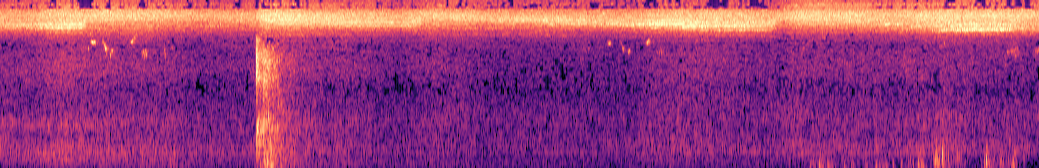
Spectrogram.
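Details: Unbroken high buzzing drone of summer cicadas at a rural Japanese dam park near Tokyo, interrupted by one sharp knock around three seconds in and a few low thuds toward the end.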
